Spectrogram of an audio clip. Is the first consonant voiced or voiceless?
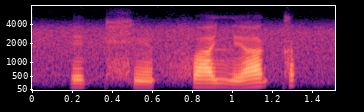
voiceless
